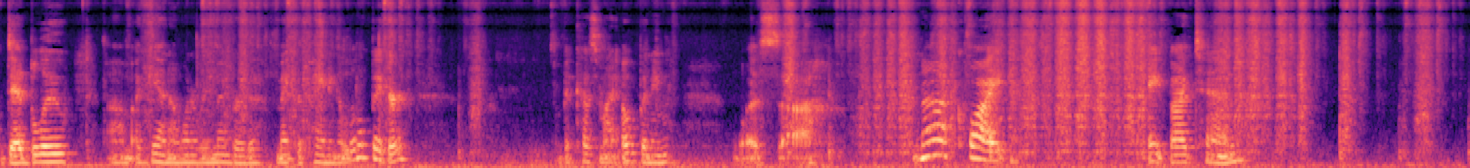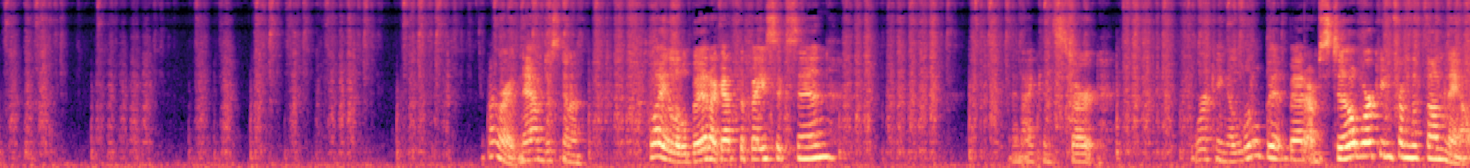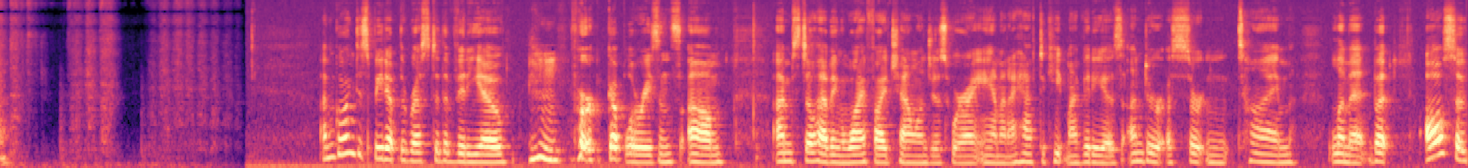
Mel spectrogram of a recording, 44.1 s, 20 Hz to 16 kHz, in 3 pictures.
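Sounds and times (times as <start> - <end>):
pastel scratching on paper: 12.2 - 27.4, 28.2 - 31.9.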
